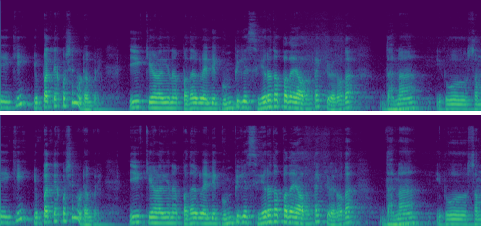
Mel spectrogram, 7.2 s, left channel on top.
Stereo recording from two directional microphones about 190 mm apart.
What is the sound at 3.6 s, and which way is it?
Speech, 10° right (ahead or behind).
